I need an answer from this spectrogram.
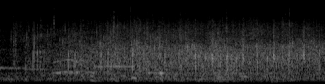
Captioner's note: applause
